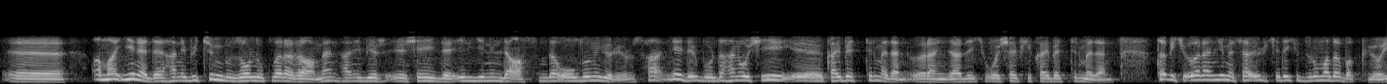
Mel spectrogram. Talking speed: 160 wpm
